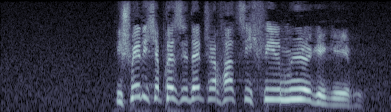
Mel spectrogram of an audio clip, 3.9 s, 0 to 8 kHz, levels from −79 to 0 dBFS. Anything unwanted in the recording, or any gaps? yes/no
no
